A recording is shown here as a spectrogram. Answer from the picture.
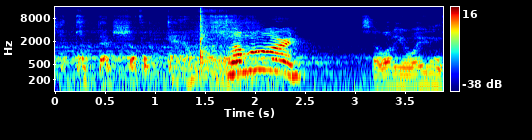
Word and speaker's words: Lamorne: Lamorne.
